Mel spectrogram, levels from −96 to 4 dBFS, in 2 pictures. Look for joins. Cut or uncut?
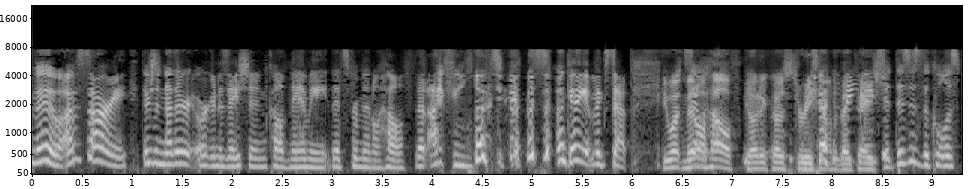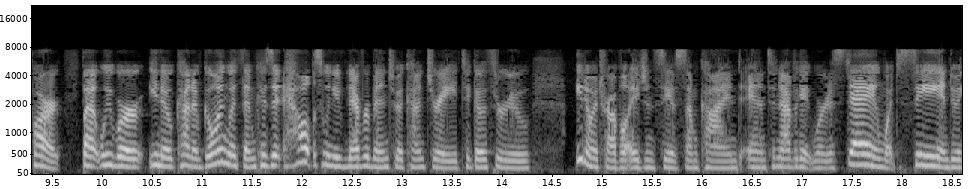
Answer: cut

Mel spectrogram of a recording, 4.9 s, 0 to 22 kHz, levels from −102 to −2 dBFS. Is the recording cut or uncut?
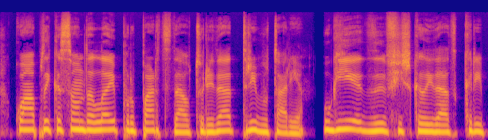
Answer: cut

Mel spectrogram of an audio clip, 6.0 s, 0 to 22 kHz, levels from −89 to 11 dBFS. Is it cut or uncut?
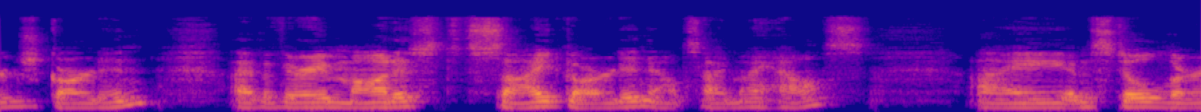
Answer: uncut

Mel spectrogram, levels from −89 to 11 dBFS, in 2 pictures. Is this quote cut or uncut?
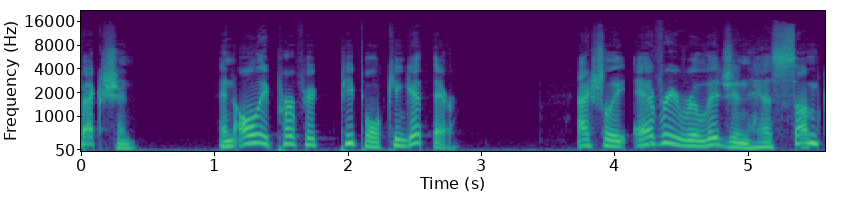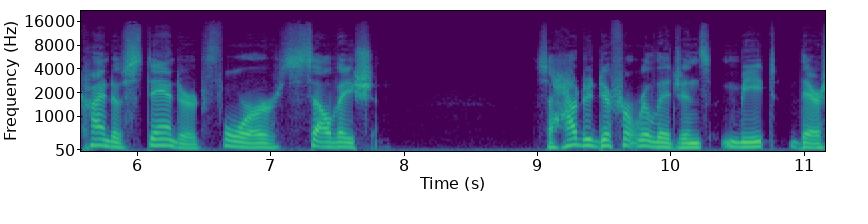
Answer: uncut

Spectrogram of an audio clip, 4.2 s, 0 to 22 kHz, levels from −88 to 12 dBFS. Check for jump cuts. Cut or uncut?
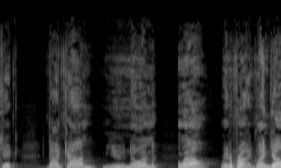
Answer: cut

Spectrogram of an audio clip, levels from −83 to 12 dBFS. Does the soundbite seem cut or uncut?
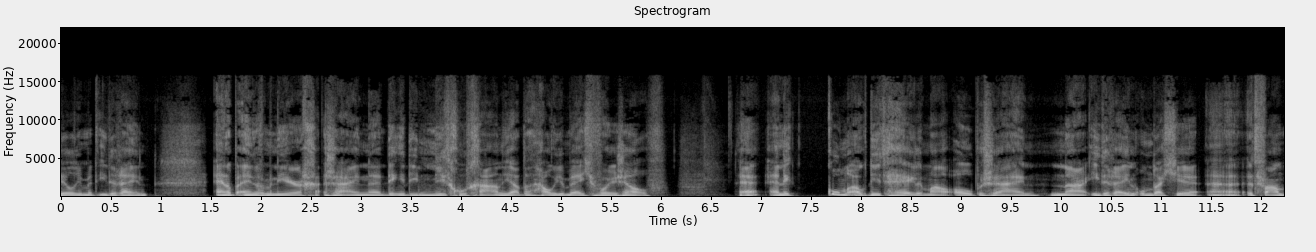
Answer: uncut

